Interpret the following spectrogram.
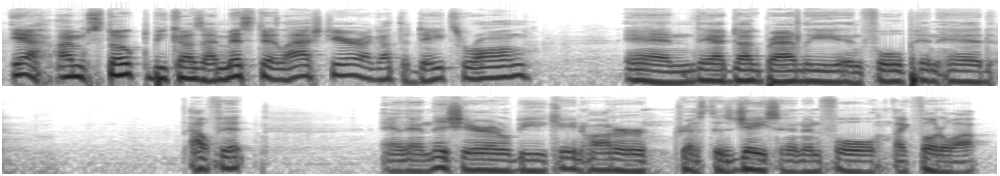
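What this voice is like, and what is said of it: Congested, sad-sounding voice. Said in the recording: “Why do you sound sad? ... I'm getting over some congestion.”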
